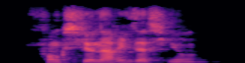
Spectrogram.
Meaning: establishment as a civil servant
- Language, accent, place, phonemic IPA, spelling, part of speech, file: French, France, Lyon, /fɔ̃k.sjɔ.na.ʁi.za.sjɔ̃/, fonctionnarisation, noun, LL-Q150 (fra)-fonctionnarisation.wav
